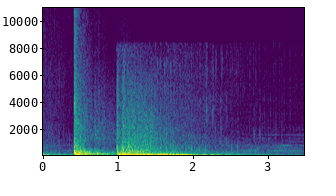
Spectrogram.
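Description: Explosions and gunfire in a Blitzkrieg strategy video game set in a battle in Poland: two loud, booming blasts a split second apart, followed by a long rumbling roar that slowly dies away, with no voices.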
